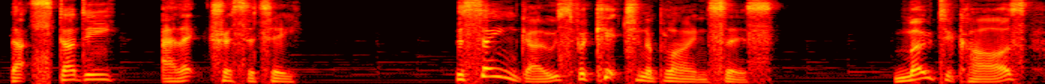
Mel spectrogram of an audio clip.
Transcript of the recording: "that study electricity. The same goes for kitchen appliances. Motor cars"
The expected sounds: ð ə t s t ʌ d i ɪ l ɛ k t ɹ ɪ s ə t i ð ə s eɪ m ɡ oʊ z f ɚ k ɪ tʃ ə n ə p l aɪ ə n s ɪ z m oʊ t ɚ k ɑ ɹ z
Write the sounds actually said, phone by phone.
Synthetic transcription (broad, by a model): ð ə t s t ʌ d i ɪ l ɛ k t ɹ ɪ s ə t i ð ə s eɪ m ɡ oʊ z f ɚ k ɪ tʃ ə n ə p l aɪ ə n s ɪ z m oʊ t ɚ k ɑ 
